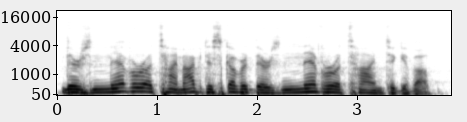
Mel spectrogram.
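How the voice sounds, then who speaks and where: A middle-aged man from Cuba, a pastor giving a sermon testimony from a stage, with slow, deliberate, emphatic phrasing. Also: fairly high pitch, dull audio. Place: stage in a meeting hall.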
